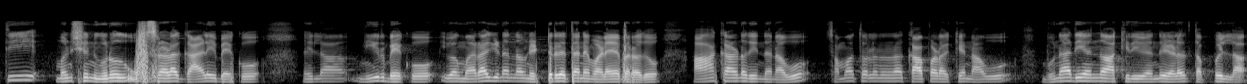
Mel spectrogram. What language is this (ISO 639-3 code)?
kan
